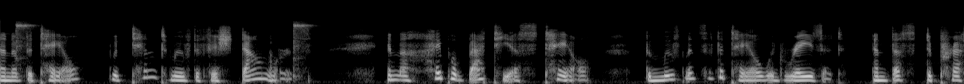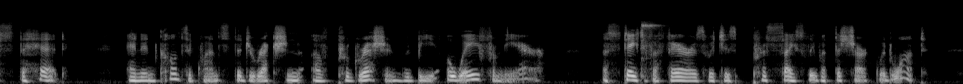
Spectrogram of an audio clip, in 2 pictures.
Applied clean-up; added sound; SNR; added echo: none; Tambourine; 19 dB; none.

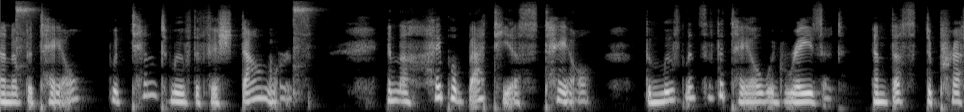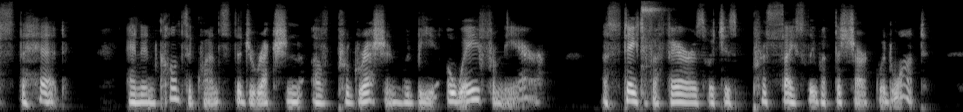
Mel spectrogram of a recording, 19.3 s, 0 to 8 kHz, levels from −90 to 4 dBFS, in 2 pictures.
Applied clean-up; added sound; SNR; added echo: classical method log-MMSE.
